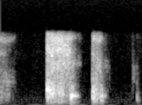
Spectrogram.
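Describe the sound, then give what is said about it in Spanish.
A person coughing twice, a longer harsh cough followed by a shorter one, with faint breathy sounds before and after and no talk. “El otoño viene siempre con tos.”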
